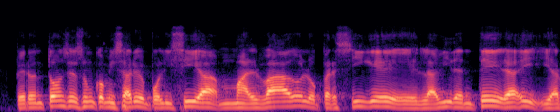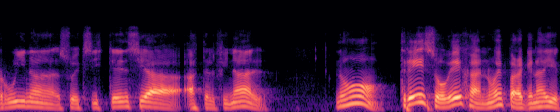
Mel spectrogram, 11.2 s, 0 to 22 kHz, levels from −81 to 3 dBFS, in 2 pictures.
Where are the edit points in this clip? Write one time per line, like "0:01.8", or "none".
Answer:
0:09.6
